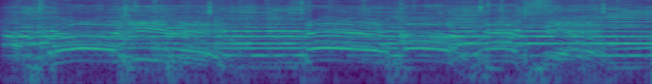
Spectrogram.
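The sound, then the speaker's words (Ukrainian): A large crowd at protest rallies in Poland chants in unison 'We will defend democracy, we will not allow the courts to be destroyed', voices rising and falling in a steady repeated rhythm, loud and continuous throughout with no single voice standing out. “Такі вигуки лунали на акціях протесту, які прокотилися останніми днями по найбільших містах Польщі і далі тривають під стінами польського парламенту.”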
